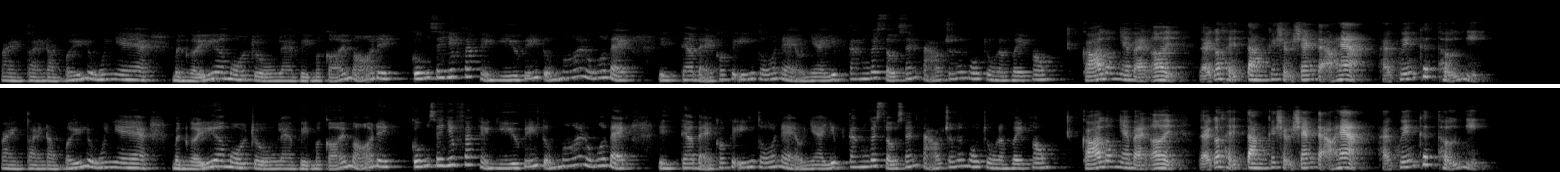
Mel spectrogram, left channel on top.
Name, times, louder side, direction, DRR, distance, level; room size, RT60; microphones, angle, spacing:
voice 1, 0.0-10.5, right 2 dB, 80° right, 5 dB, 0.9 m, -30 dB
voice 2, 10.8-14.8, right 2 dB, 40° right, 5 dB, 1.4 m, -27 dB
14.5 x 4.8 x 3.8 m, 0.40 s
head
